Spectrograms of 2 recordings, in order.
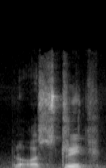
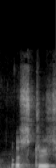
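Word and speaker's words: ostrich: পেলাম তারপরে ই তারপরে চ পেলাম তাহলে অস্ট্রইচ অস্ট্রিচ অস্ট্রিচ মানে হল উট পাখি দেখ এখানে একটা উট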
